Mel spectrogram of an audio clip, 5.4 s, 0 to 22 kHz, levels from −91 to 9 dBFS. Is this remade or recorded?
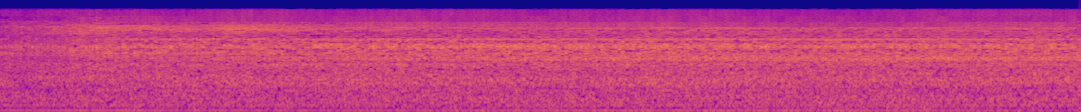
recorded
